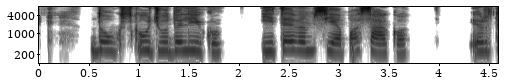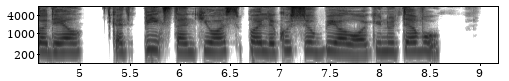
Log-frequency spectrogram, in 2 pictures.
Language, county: Lithuanian, Tauragė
